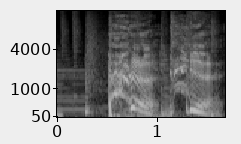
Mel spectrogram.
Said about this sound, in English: You all right? Yeah, excuse me. What's going on there? I don't know. Just coughing up on something.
